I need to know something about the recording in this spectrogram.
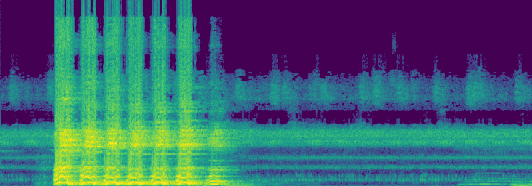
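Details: Dog barking loudly in a quick burst of about six sharp, harsh barks over under two seconds, then quiet with a faint low sound near the end.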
